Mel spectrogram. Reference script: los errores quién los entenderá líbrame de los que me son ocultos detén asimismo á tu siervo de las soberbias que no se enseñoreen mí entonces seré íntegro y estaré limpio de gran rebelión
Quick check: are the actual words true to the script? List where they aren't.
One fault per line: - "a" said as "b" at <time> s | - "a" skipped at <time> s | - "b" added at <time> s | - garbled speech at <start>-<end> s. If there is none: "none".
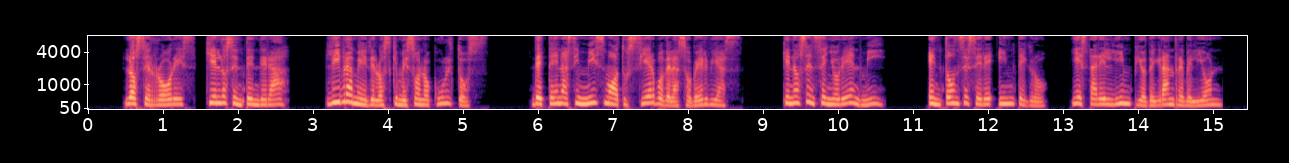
none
